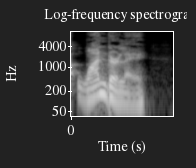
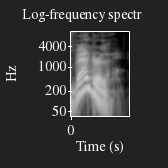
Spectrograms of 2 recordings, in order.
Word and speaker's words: Wanderlei: I mean, we don't we don't call uh, Wanderlei yeah. It's Vanderlei. It's Vanderlei.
